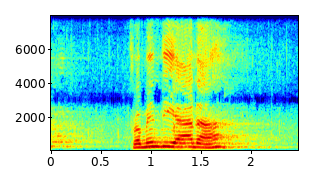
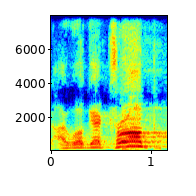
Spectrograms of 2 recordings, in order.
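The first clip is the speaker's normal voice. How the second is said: mildly hammed-up vow, building louder; mock campaign vow; 7 dB louder than usual. Imitating an attorney general campaigning, lightly hammed-up vow. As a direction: imitate a campaign pledge, punching the last word.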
